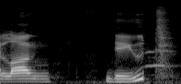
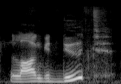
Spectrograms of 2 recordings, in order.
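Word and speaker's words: Longue d'Août: here nothing on the lung this is my log doot as somebody corrected me it's pronounced dude log dude is it along it out this is a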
